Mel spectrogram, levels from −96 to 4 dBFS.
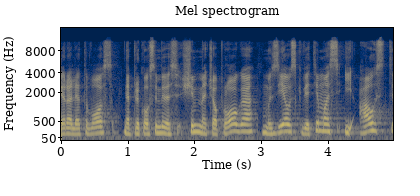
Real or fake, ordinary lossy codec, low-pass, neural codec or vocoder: real; Opus, 64 kbps; 10.8 kHz; none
